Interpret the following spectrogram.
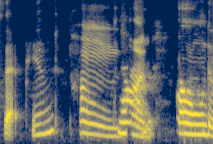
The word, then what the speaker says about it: pwned: Pwned. Pwned, like owned with a P.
